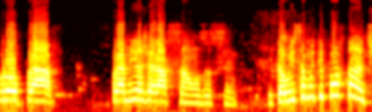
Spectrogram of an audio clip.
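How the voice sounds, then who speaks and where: A woman with a high pitch sounds animated, her voice swinging very widely in pitch, recorded dry and close with no echo. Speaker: housing movement leader. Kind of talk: podcast interview. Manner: fast.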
